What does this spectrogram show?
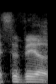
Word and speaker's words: Sevilla: I'm going to say Sevilla, like the locals say. And sometimes you say it 3 different ways. And I'll say Seville because I'm reading it. So I'll say Seville.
